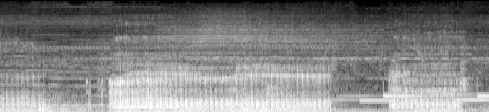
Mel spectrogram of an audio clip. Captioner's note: snarling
